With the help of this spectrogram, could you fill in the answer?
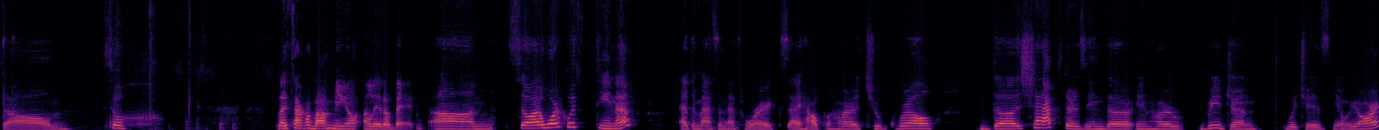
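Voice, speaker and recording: Someone with a Brazilian accent speaks at a very slow pace with ordinary pitch variation, in a dry, close sound with no echo. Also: woman, medium pitch for a woman. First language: Portuguese. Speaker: public relations consultant. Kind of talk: webinar presentation.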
